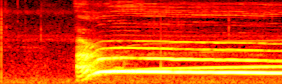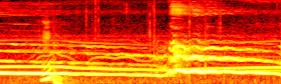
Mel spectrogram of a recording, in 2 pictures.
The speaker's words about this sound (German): Ein, äh, nicht nur ein, sondern du würdest schon sagen so vier, fünf Kojoten. Mm. Und das Heulen wird immer lauter.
